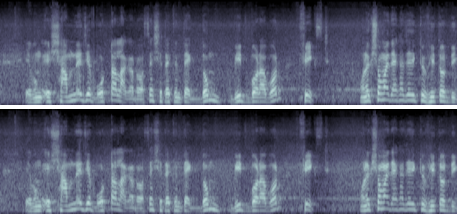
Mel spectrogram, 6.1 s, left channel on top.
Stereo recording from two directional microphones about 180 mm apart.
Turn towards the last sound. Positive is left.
turn(degrees=20)  # may be behind; listen again after turning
